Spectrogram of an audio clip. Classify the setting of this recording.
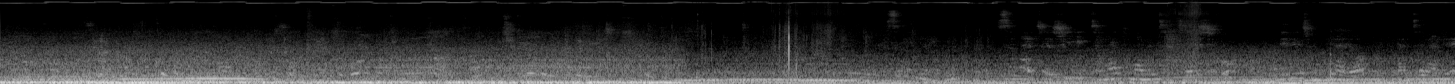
bus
